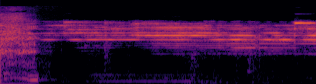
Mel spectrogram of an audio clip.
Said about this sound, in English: No, that's my alarm. It goes off uh, at ten thirty every night so that I can watch the next God's Not Dead.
